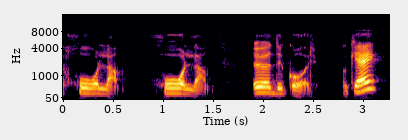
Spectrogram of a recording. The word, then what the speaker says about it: Haaland: that he doesn't mind people were saying Holland but here in Norway we say hola hola ER the God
